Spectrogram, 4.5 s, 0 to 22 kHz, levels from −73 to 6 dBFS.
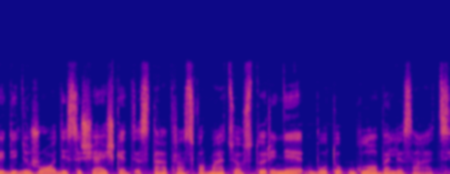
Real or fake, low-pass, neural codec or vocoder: real; 14.4 kHz; none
